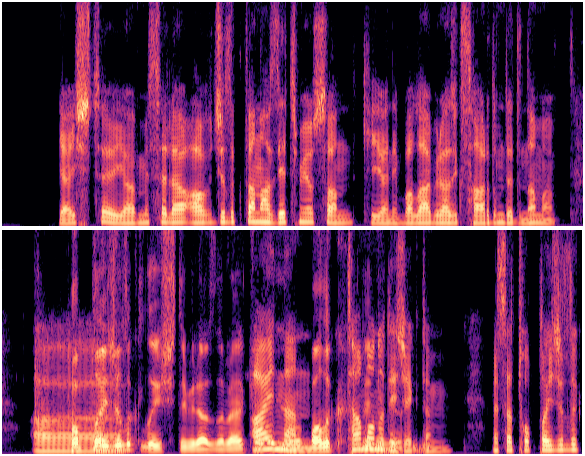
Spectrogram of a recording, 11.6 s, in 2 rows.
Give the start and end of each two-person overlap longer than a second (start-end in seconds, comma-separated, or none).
8.3-9.8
